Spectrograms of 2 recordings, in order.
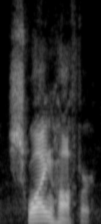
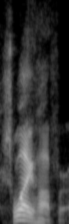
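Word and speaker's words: Schweighöfer: breakdown uh because um now how do you pronounce his last name i just call him matthias what is it schweinkoffer schweinhofer okay probably not like it would be like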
